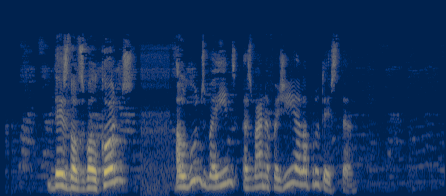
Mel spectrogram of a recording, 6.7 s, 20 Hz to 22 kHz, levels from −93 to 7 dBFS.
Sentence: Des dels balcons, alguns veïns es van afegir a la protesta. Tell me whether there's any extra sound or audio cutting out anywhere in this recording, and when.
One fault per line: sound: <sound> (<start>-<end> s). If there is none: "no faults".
no faults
